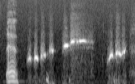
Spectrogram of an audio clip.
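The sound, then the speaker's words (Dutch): A person whistles a short melody in a Russian person's house, a few quick bright notes and then a longer sustained tone, with a brief voiced sound at the start. “En het is pas achteraf, dagen later, dat iemand mij zei: Dat moet je niet doen, fluiten in het huis van een Rus.”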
